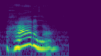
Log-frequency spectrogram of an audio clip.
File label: dialogue, Ukrainian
